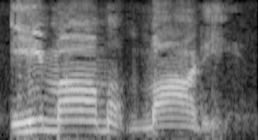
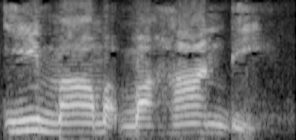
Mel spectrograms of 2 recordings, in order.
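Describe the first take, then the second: First: The second word has two syllables without an n. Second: The second word has three syllables with an n. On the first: The speaker calls it right. "It was Imam Mahdi" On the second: The speaker calls it wrong. "I was saying Imam Mahandi"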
